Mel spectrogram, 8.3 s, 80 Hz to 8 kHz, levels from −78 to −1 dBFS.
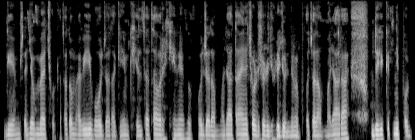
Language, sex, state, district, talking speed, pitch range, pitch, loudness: Hindi, male, Uttar Pradesh, Jyotiba Phule Nagar, 260 wpm, 95-105 Hz, 100 Hz, -19 LUFS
